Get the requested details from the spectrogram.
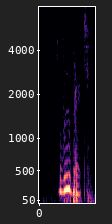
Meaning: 1. to choose, to select, to pick out 2. to elect 3. to take everything out 4. to haul in (net), to pull up (anchor) 5. to find (time, suitable moment)
- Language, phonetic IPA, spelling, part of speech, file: Russian, [ˈvɨbrətʲ], выбрать, verb, Ru-выбрать.ogg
